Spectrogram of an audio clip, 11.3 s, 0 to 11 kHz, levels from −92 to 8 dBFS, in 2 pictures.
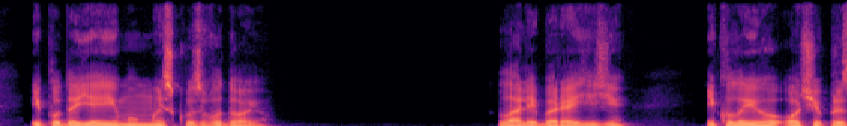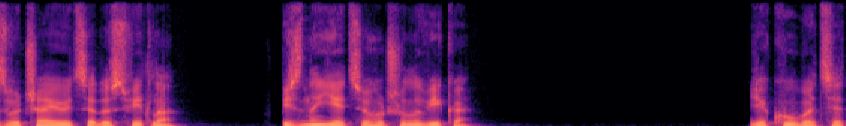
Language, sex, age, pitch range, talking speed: Ukrainian, male, 30-49, 75-95 Hz, 110 wpm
